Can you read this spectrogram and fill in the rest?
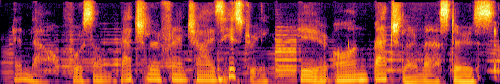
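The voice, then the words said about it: Sexy announcer-style voice. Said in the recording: “I want to hear ... sexy voice.”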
